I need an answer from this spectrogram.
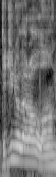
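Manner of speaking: surprised. Retold or imitated. Caught out by a coworker.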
